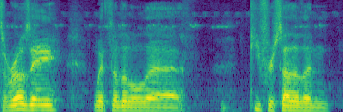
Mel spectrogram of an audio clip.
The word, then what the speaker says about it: rosé: well, today we have a little something called rosé. I know, you gotta say it like that. You gotta say it fancy like that.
